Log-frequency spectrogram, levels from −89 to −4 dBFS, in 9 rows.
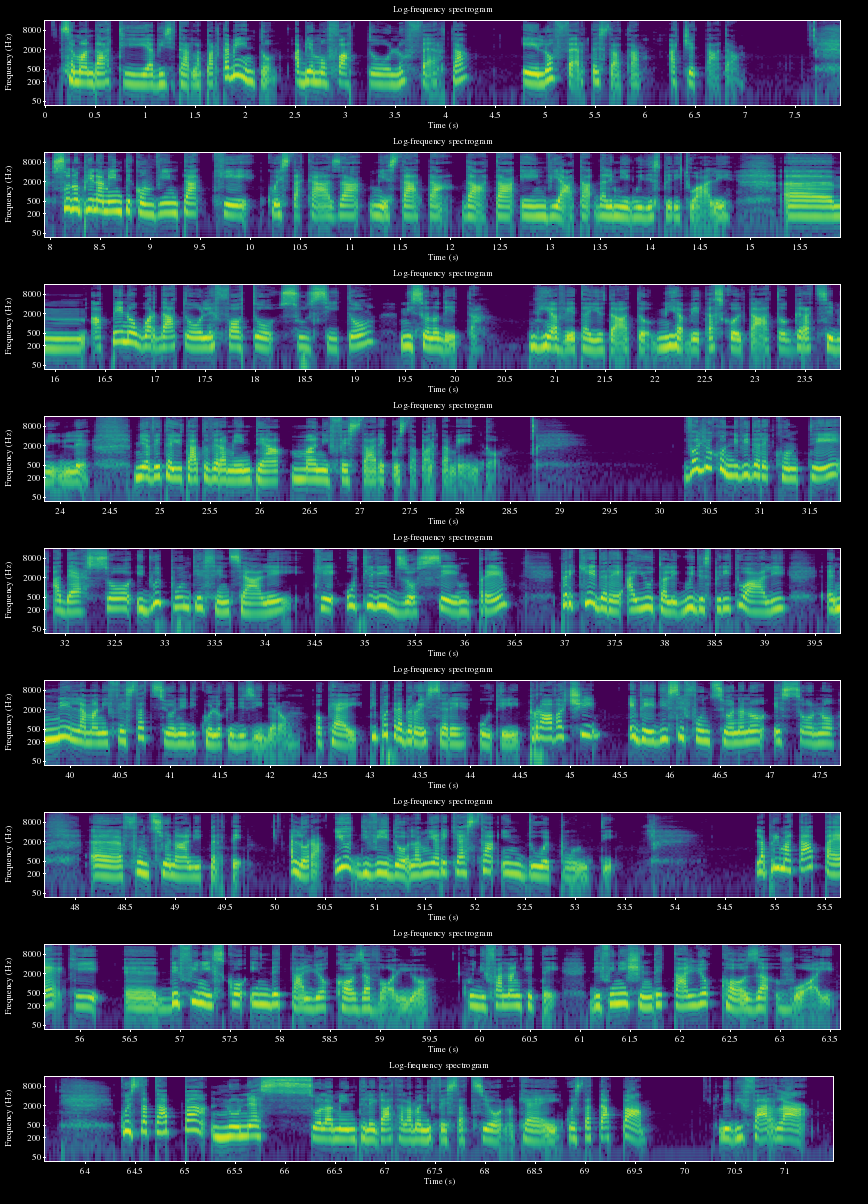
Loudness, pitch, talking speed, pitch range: -19 LUFS, 205 Hz, 115 wpm, 180-255 Hz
